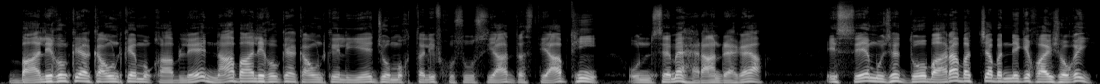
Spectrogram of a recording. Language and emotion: Urdu, surprised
